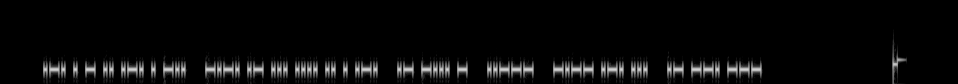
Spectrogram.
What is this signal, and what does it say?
Morse code, heard as a keyed tone, about 40 wpm, 700 Hz. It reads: RETIRED CASHIER ABT 2 YRS AGO
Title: K1USN SST QSO Practice 40wpm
